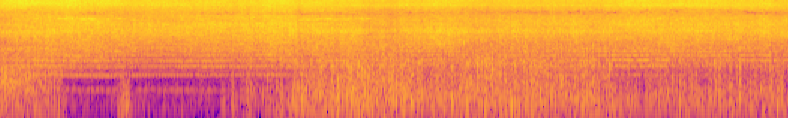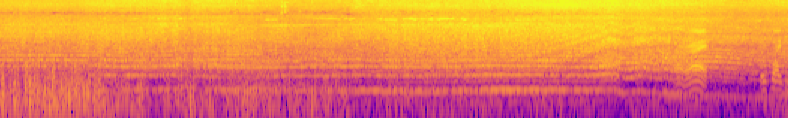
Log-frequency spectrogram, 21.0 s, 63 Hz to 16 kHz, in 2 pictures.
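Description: A Holy Stone HS700 FPV drone buzzes steadily in flight outdoors with its propellers whirring. The sound is a continuous droning whine whose pitch shifts as the drone turns in gusty wind, with wind rumble throughout.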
